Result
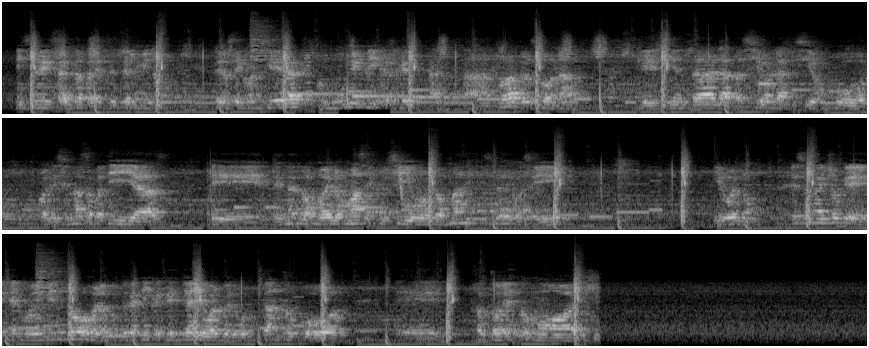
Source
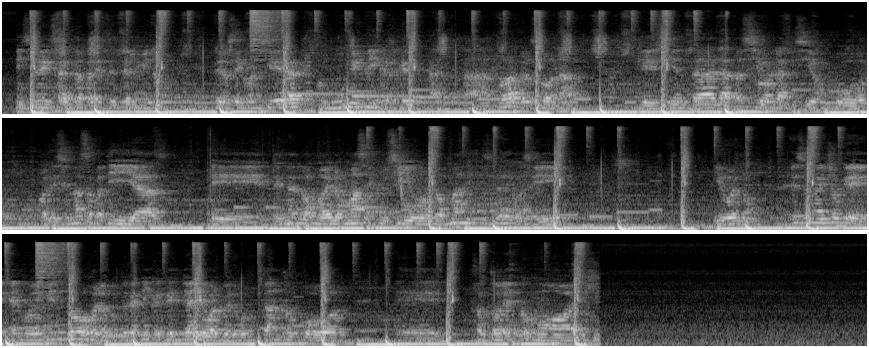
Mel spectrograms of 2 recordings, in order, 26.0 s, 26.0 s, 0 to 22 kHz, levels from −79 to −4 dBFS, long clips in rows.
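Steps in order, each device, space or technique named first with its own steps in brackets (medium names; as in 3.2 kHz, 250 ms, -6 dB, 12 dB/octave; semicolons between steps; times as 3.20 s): megaphone (band-pass 520–3700 Hz; peaking EQ 3 kHz +9 dB 0.35 oct; hard clipper -16 dBFS, distortion -25 dB); 3.36–3.89 s: steep high-pass 280 Hz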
